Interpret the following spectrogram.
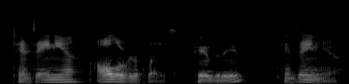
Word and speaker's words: Tanzania: Tanzania, so they say. That's how they say it. The Tanzanians do.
